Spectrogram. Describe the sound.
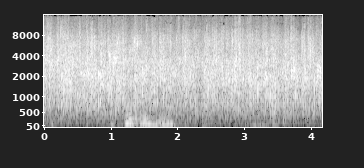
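Sustained applause from a crowd fills the whole stretch, dense and steady, with a brief burst of voices or cheering rising through it about a second in.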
